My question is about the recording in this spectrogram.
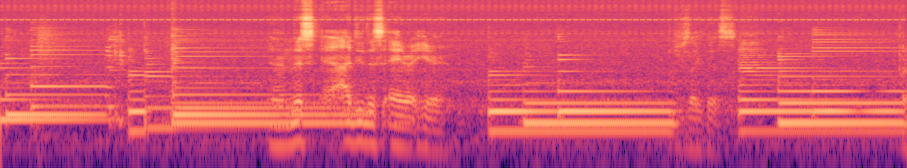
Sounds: Speech, Musical instrument, Guitar, Acoustic guitar, Plucked string instrument, Music, Strum

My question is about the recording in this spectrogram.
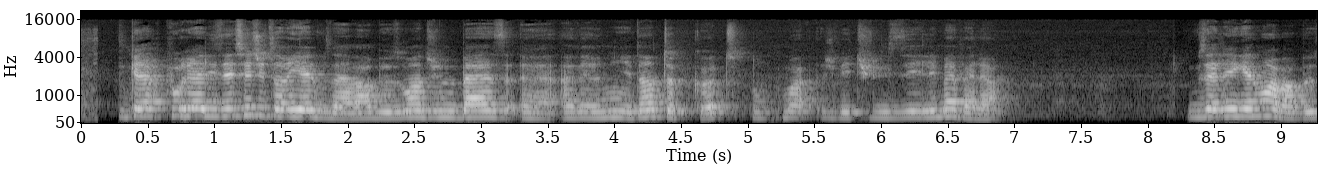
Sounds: Speech

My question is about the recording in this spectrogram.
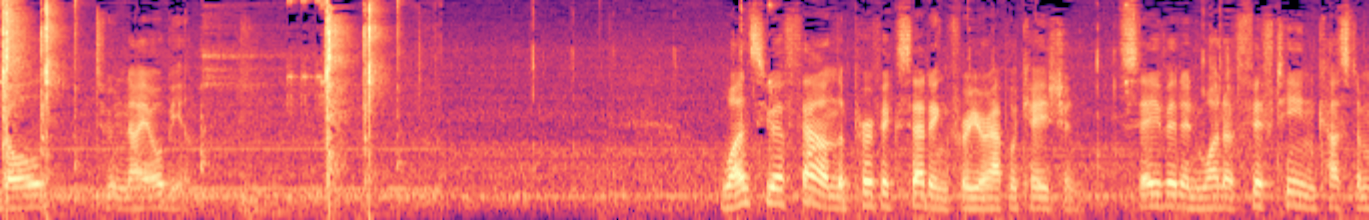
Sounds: Speech

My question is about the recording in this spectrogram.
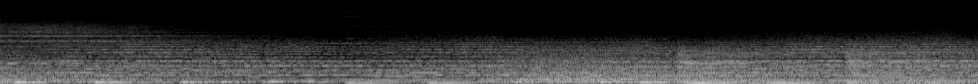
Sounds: Music, Background music

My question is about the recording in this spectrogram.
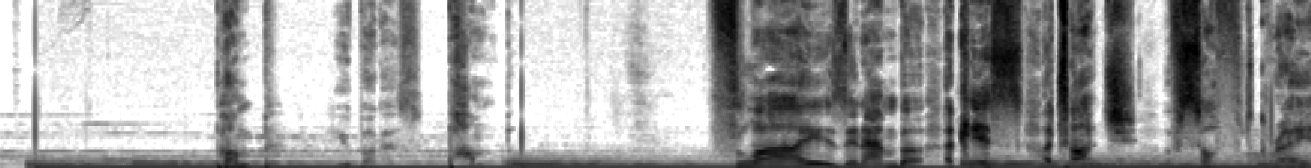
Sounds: Speech, Music

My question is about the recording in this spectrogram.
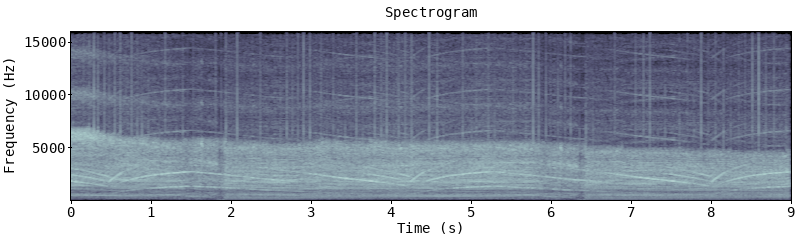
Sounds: Vehicle, Accelerating

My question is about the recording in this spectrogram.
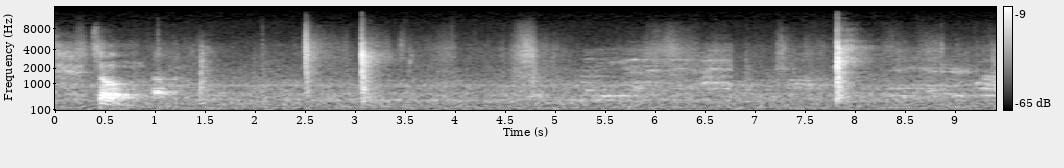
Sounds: Speech

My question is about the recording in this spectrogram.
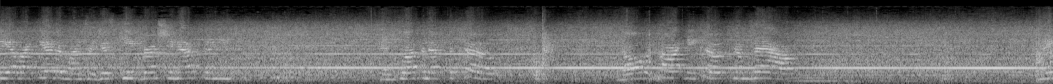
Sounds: inside a small room, Speech

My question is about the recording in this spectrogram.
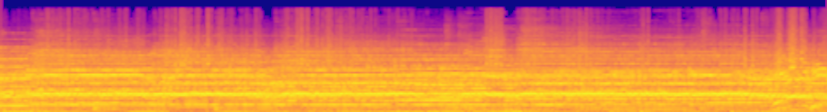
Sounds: Music, Speech

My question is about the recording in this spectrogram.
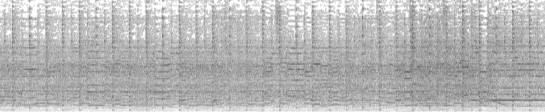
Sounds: Electric guitar, Music, Guitar, Musical instrument, Plucked string instrument

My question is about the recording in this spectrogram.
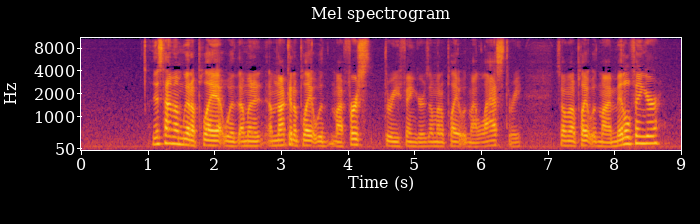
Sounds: Speech

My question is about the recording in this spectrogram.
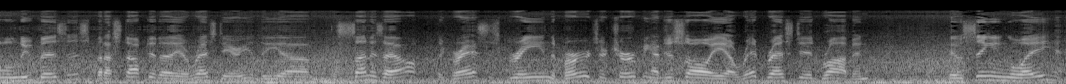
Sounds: Speech

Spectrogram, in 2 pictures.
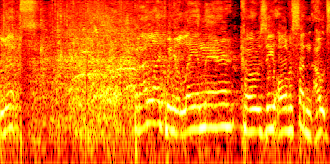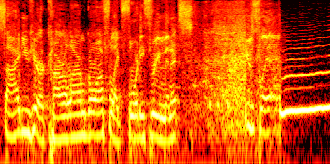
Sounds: Speech

